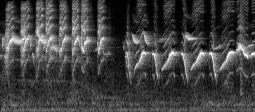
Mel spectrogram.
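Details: Hwamei song: a fast series of high, buzzy trilled notes, a short pause, then about ten clear, ringing whistles that slur down and up, repeated in steady succession.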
